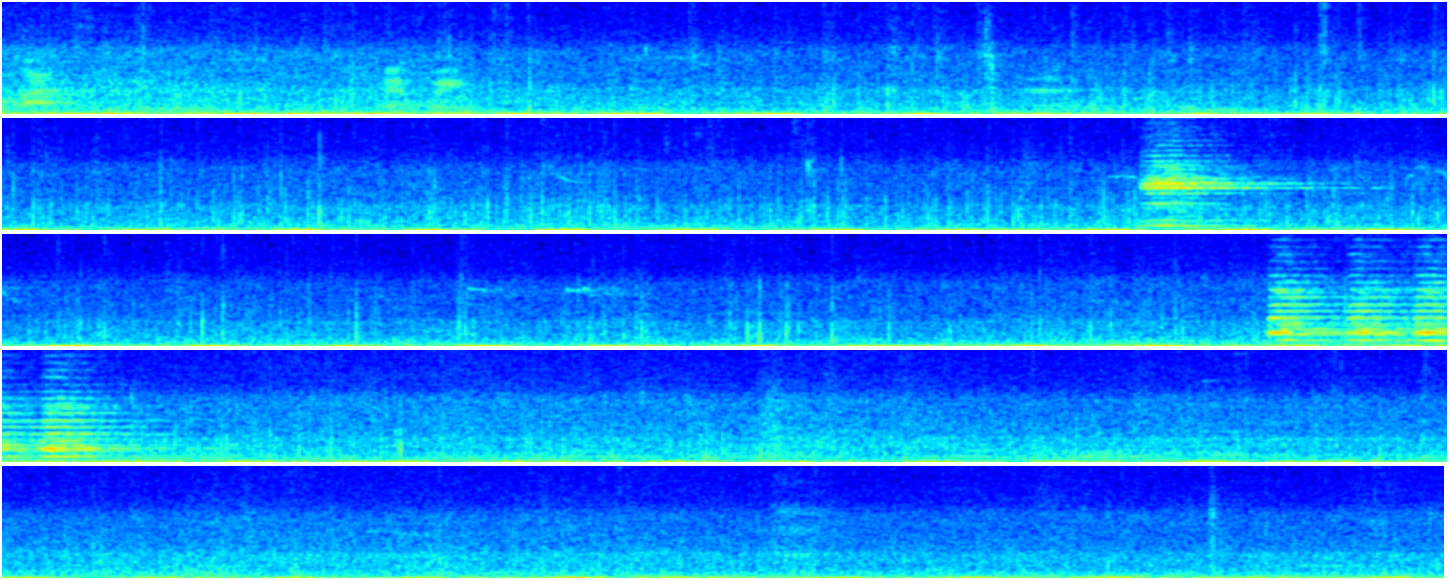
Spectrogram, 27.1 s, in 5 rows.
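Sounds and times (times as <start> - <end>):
rain falling on street: 0.0 - 27.0
car horn beeps: 9.7 - 10.5, 15.6 - 17.0.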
